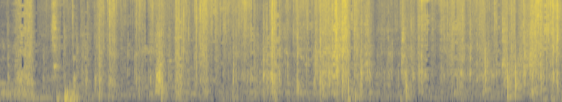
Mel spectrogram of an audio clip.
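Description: Wrappers of basketball trading card packs being torn open and crinkled by hand, a dense run of irregular crackles, with a soft thump about a second in.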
